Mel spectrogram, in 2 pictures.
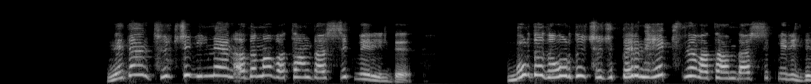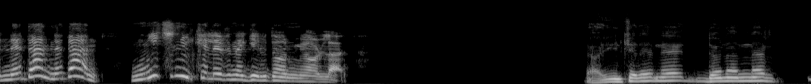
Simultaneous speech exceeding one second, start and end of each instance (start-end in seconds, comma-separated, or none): none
